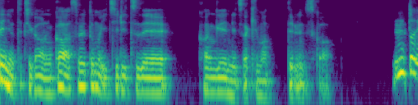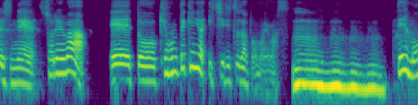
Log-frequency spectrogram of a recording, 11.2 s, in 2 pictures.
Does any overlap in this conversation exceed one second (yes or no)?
no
